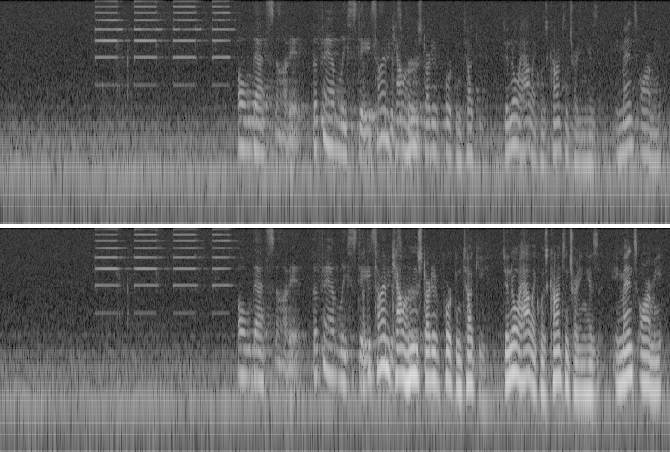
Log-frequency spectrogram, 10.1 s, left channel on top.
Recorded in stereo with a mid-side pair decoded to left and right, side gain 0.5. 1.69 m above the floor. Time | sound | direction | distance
1.4 | an alarm clock | 10° left | 8 m
3.6 | a woman speaking | 10° right | 3 m
5.4 | a man speaking | 60° right | 0.6 m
